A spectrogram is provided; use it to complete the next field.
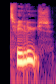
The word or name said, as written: tvelys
